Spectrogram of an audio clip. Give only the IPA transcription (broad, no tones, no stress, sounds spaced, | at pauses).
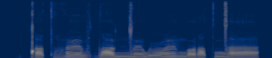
ǃ e tˤ ɦ œ̃ v dˤ u ŋ͡ǀ œ̃ w ʕ œ̃ ŋ ɔ ɾ ɔ tˤ ŋ͡ǀ a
